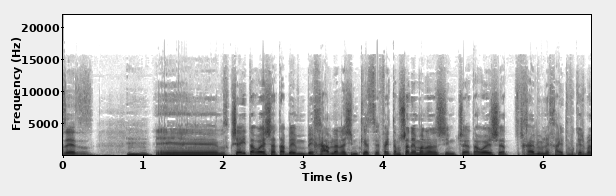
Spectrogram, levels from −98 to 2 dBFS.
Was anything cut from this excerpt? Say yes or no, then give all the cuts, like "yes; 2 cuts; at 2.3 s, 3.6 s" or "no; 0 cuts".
no; 0 cuts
